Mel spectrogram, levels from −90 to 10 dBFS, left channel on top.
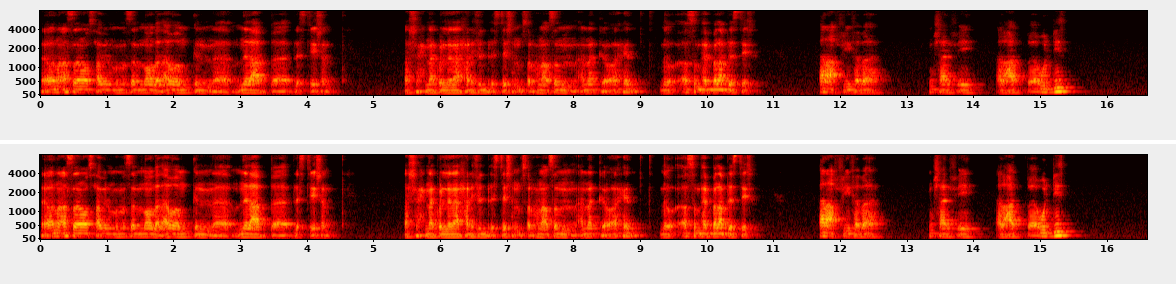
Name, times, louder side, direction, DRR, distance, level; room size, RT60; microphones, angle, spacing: voice 1, 0.0-4.3 5.5-9.0 9.3-10.7 11.7-12.6 13.3-14.0 14.3-15.3, right 2 dB, 40° right, 0.5 m, -33 dB
5.5 x 2.2 x 2.9 m
head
